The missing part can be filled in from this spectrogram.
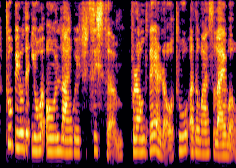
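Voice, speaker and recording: Recorded dry and close with no echo, a woman with a Chinese accent speaks slowly-ish at a fairly slow pace, medium in pitch with lively intonation. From China, Hebei. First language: Mandarin Chinese. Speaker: Chinese language teacher. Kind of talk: self-introduction video.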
